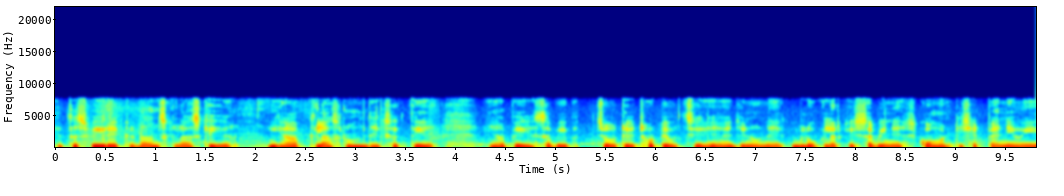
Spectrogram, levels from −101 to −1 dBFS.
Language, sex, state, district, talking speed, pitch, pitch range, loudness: Hindi, male, Chhattisgarh, Sukma, 195 wpm, 140 Hz, 135-145 Hz, -19 LUFS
